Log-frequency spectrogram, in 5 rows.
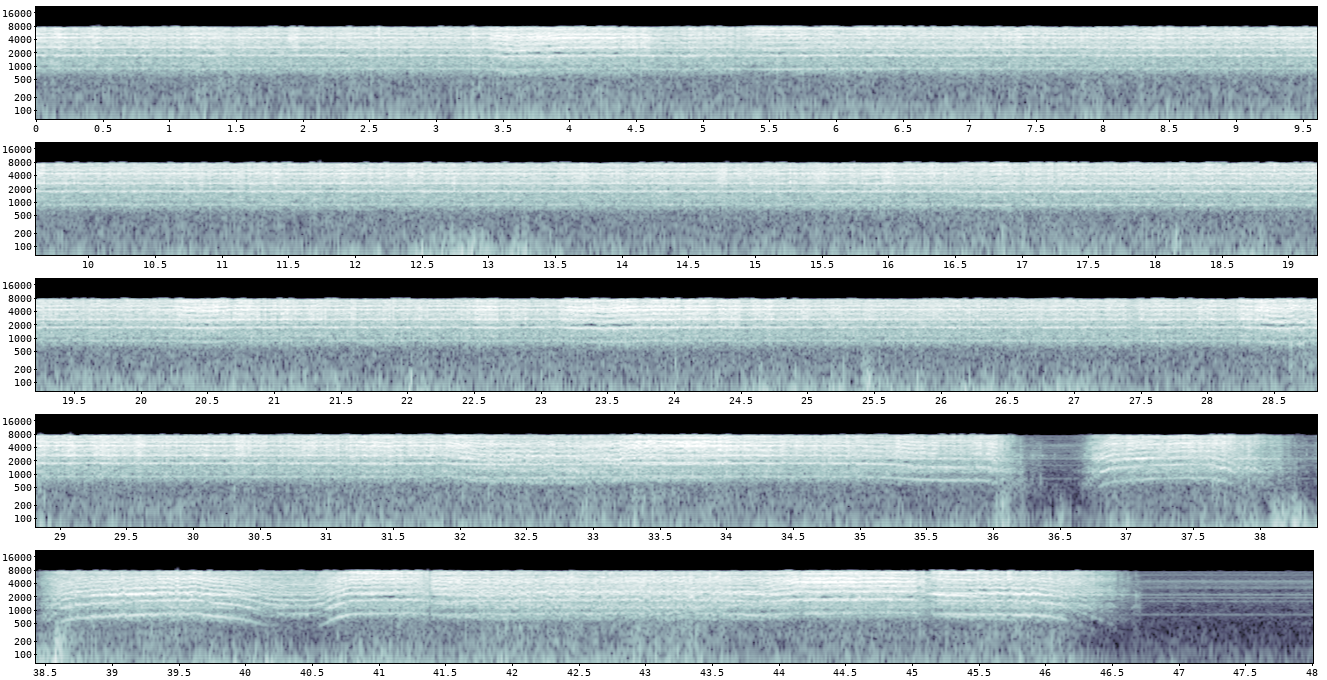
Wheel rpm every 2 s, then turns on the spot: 230, 230, 230, 230, 230, 230, 230, 230, 230, 230, 230, 230, 230, 240, 230, 230, 210, 210, 110, 120, 180, 200, 210, 30.
none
